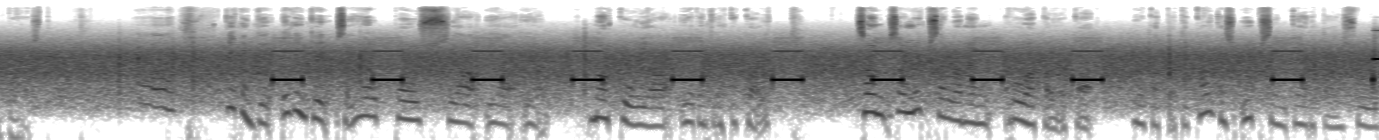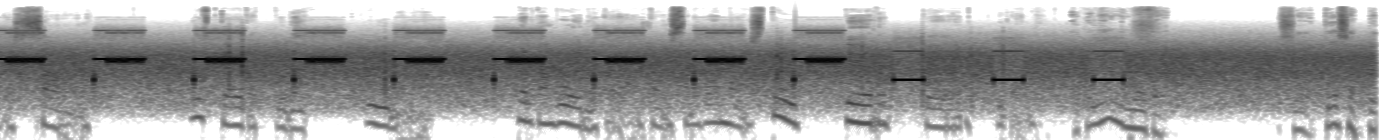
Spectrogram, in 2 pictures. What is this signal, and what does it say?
Radio time signal (CHU, Canada), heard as beeps and data bursts, one a second, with radio static and speech in Finnish.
